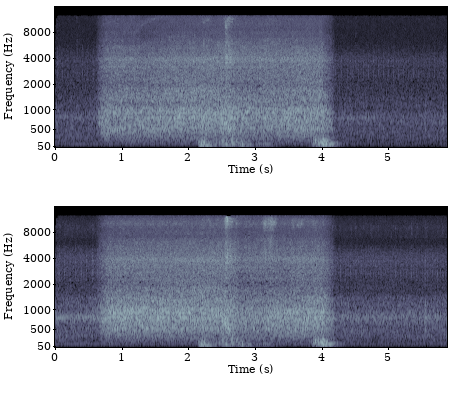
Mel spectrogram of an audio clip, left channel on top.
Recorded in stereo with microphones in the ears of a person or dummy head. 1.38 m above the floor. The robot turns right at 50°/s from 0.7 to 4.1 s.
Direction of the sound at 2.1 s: 25° left (ahead or behind).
